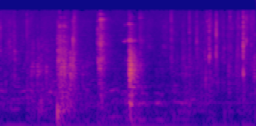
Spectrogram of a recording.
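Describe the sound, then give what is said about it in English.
A door is closed: a few sharp clunks and rattles, the loudest near the middle, over a quiet room hum with a faint murmur in the background. “Sorry, I had to close the door there.”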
